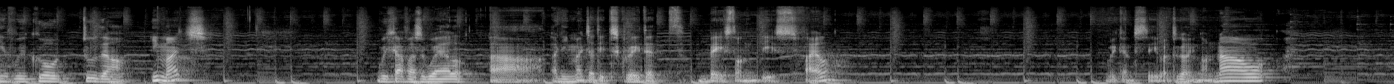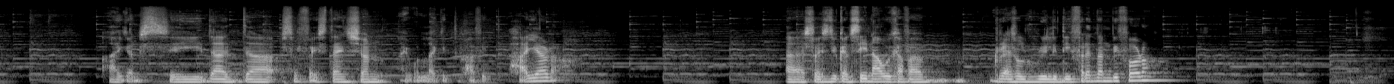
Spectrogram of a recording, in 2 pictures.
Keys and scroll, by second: 18.0 typing, 19.7-20.5 typing, 20.7 Return.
